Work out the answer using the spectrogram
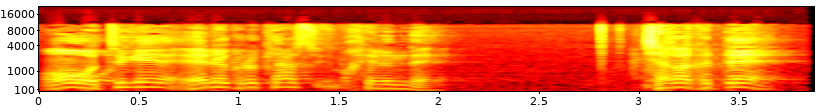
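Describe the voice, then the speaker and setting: A man's voice: fairly high pitch, lively intonation, moderate pace, a bit bright. A middle-aged male pastor preaching a sermon, telling a story and acting out the lines of the people in it.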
